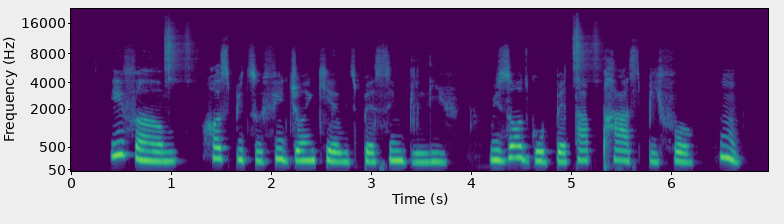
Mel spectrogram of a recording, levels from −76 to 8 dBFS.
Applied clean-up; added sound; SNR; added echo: neural mask model RNNoise.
